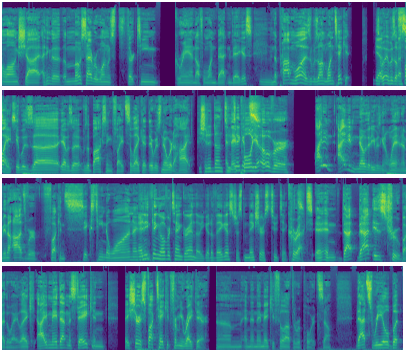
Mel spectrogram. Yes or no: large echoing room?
no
